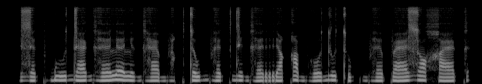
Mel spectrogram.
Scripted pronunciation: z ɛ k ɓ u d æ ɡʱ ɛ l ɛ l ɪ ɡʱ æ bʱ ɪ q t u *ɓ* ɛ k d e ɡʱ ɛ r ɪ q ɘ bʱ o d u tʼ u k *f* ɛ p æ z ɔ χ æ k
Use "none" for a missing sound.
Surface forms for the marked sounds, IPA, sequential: bʱ, bʱ

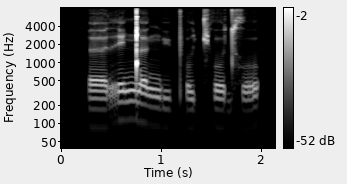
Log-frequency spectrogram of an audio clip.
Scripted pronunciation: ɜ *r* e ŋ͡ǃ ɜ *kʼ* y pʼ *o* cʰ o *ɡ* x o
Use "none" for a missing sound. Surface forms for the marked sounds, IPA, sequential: r, ŋ, o, d

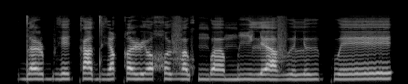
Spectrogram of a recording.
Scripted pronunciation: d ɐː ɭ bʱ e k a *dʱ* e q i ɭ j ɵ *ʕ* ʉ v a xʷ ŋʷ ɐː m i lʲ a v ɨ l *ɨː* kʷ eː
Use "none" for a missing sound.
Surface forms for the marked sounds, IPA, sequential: dʱ, χ, ɨː

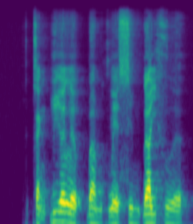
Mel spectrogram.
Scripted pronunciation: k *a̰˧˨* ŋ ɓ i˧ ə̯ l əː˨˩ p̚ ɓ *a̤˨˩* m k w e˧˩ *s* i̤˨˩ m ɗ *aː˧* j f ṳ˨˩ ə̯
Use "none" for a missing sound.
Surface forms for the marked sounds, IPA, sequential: a̰˧˨, a̤˨˩, s, a˧

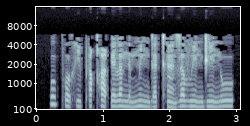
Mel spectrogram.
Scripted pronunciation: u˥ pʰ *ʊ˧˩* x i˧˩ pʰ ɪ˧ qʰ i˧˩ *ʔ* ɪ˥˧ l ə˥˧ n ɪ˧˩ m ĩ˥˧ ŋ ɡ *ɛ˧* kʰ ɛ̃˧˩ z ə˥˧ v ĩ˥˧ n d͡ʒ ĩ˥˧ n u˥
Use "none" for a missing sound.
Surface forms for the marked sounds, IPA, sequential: ʊ˧˩, ʔ, ɛ˧

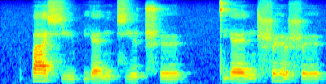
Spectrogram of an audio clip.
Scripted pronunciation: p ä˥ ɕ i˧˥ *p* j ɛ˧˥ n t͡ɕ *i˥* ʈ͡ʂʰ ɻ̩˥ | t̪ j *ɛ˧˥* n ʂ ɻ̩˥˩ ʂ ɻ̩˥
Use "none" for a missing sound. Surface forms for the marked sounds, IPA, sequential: p, i˧˥, ɛ˧˥

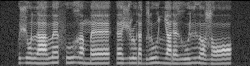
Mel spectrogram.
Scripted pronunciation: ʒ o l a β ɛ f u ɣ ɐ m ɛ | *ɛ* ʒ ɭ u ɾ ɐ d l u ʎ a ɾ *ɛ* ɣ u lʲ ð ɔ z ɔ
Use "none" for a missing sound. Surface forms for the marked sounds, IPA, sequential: ɛ, ɛ

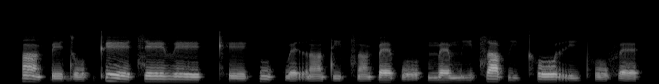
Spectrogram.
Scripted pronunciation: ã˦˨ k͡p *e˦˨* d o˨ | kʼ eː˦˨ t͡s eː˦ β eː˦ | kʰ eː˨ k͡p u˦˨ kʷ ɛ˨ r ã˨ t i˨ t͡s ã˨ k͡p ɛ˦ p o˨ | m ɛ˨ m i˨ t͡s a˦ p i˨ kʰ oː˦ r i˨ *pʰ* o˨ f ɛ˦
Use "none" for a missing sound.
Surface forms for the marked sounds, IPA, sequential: e˨, pʰ

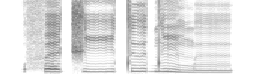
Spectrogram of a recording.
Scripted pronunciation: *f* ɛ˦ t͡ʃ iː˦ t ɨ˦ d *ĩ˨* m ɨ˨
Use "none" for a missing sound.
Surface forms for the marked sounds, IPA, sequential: f, ĩ˦˨

